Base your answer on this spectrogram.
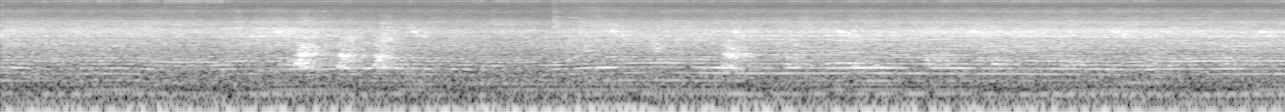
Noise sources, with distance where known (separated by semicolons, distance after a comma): dog barking or whining, far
